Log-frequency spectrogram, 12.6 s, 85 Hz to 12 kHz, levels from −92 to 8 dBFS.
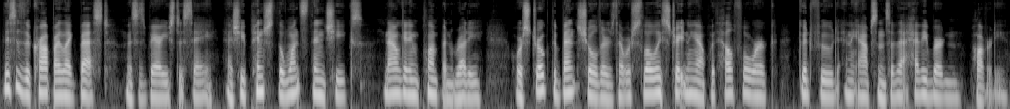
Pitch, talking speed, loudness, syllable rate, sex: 160 Hz, 225 wpm, -21 LUFS, 5.6 syllables/s, female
